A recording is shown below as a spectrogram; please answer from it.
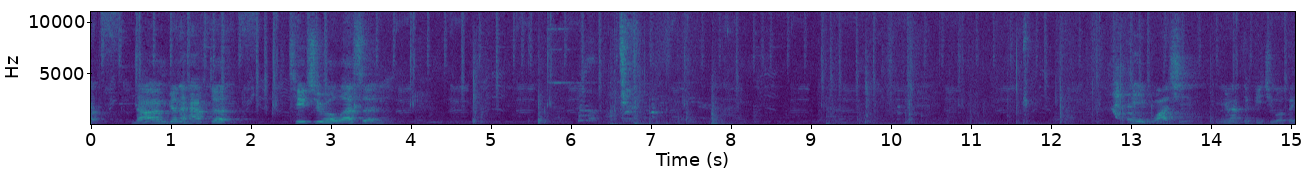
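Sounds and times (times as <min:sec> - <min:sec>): scuffling on a hard floor: 0:06.4 - 0:08.2.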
